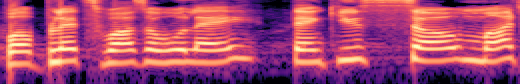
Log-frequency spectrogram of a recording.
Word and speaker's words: Bazawule: Well, Blitz Bazawule, thank you so much. Did I pronounce that correctly? Bazawule. Bazawule. I said Bazawule. Awesome. I didn't hear the Z though.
